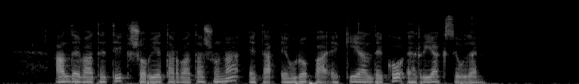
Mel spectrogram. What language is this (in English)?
Basque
